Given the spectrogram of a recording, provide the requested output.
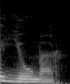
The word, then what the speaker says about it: юмор: Pour écrire humor, je commence par écrire mon U, un M, un O et un R, avec l'accentuation sur le you. Donc le O se prononce comme un petit A.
